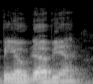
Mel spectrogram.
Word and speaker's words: Bow: Um, they the uh, they were in East London and had an office at a place called Bow. Have you ever heard of that? How do you spell that? B O W. – Huh, or no. Bow.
